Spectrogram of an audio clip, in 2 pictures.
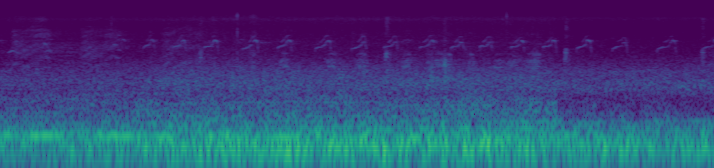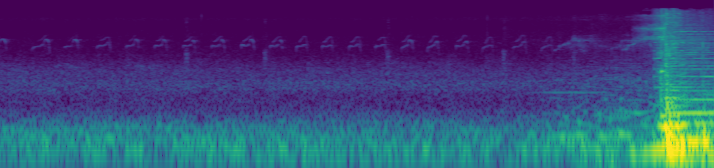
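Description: A bird peeping steadily, about three to four short high calls a second, over a low outdoor rumble. Guitar music comes in loudly near the end.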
